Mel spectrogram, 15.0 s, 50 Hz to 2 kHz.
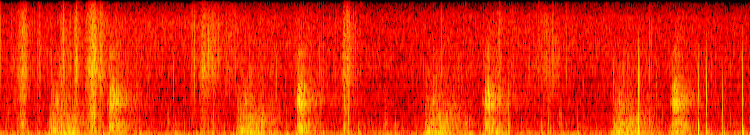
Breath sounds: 0.89-2.04 s: inhalation
2.08-3.08 s: exhalation
4.67-5.74 s: inhalation
5.83-6.62 s: exhalation
5.83-6.62 s: crackles
6.80-7.30 s: exhalation
6.80-7.30 s: crackles
8.51-9.51 s: inhalation
9.72-10.41 s: exhalation
9.72-10.41 s: crackles
10.76-11.29 s: exhalation
10.76-11.29 s: crackles
12.29-13.27 s: exhalation
12.29-13.27 s: crackles
13.46-14.21 s: exhalation

